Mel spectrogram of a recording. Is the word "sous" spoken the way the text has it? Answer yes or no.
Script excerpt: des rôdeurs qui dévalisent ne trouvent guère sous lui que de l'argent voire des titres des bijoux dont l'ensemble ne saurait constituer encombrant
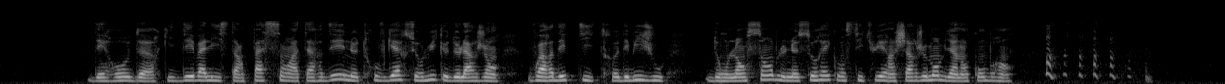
no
